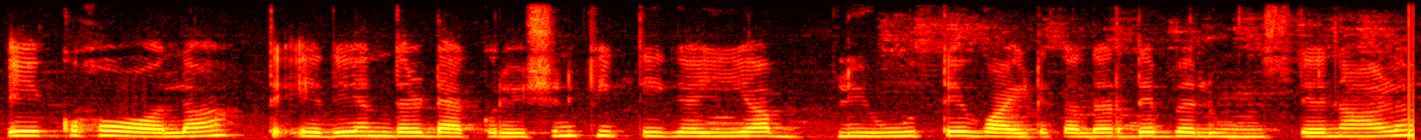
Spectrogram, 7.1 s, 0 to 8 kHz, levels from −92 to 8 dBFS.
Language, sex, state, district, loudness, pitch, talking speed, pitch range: Punjabi, female, Punjab, Kapurthala, -14 LUFS, 230 Hz, 150 wpm, 220-245 Hz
